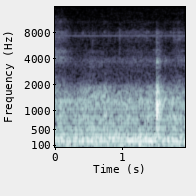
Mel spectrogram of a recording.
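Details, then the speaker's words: Mechanical, non-electric clock that stopped after being moved, now restarted: a soft, crisp tick from the movement in a quiet room, running normally. "it's off again it's off again can you hear it ticking I don't know if you can hear that or not I can doar it tick in"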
